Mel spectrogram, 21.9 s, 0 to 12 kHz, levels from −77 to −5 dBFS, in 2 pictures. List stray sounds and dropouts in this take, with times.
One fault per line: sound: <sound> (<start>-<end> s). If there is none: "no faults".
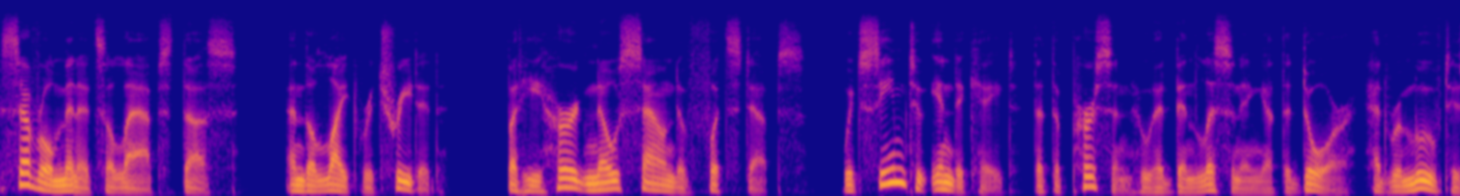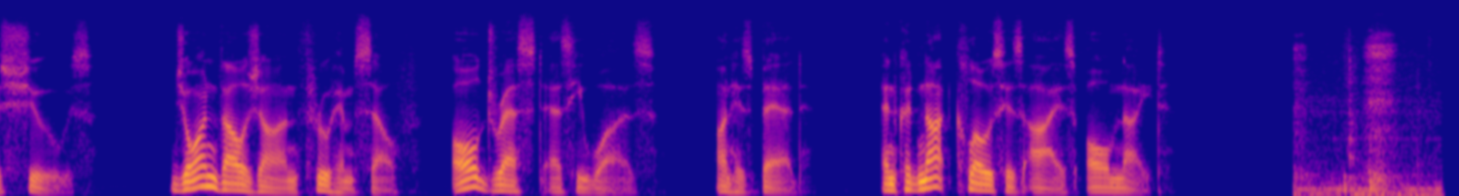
sound: breath (20.6-21.8 s)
